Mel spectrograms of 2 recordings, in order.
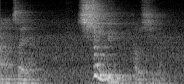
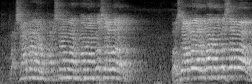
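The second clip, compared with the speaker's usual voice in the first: high, loud searching call; 12 semitones higher, 8 dB louder than usual. Retold or imitated. Nurse searching for the father, calling out. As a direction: call across a waiting room.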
